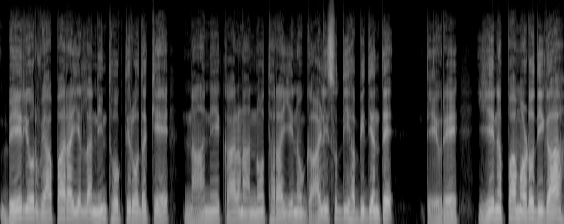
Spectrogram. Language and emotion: Kannada, fearful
